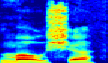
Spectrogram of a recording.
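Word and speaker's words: Moshe: 22l alphabet in Hebrew the S the shin can be pronounced as an s or an sh so let's take Moses mosha to the center of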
